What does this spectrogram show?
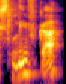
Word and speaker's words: Slivka: His name is Slivka, right? Did I say it right? Yep, you Slivka? said it right.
